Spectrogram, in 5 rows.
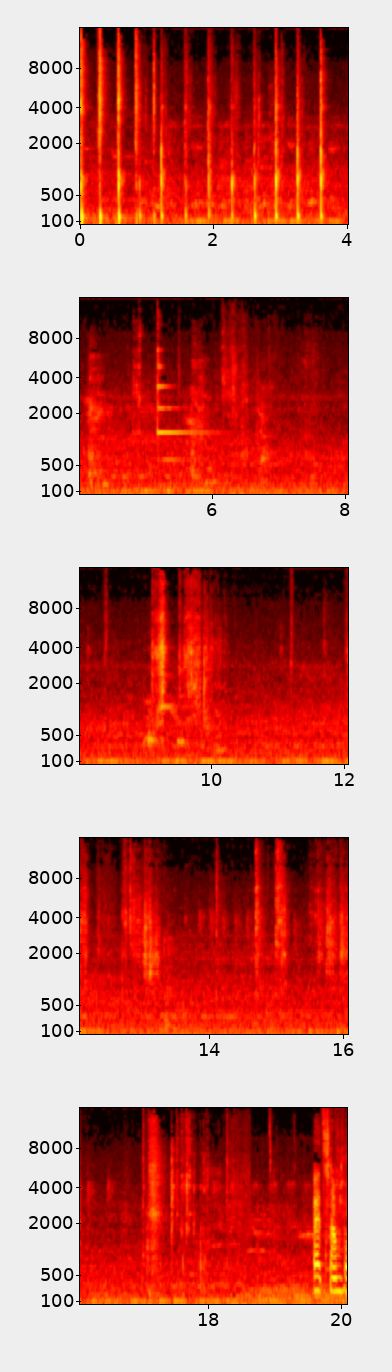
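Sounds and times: pestle rasping scrapes: 14.7s - 16.2s.

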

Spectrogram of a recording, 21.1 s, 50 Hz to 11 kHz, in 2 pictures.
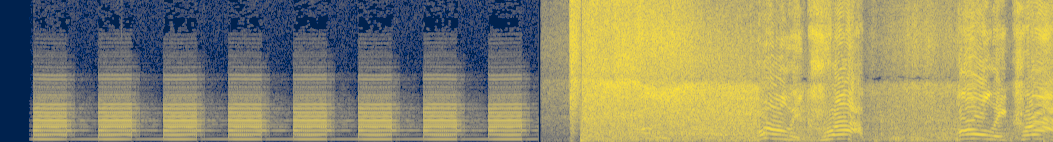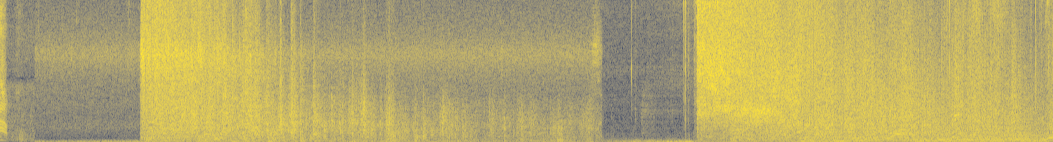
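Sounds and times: thunder rumbling: 5.8s - 9.6s, 10.7s - 21.0s.

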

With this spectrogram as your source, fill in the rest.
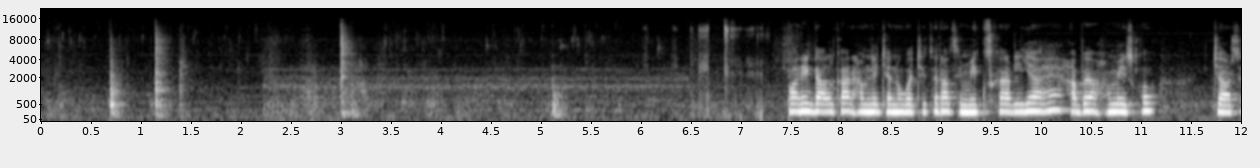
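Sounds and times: liquid sloshing: 1.8s - 7.5s.

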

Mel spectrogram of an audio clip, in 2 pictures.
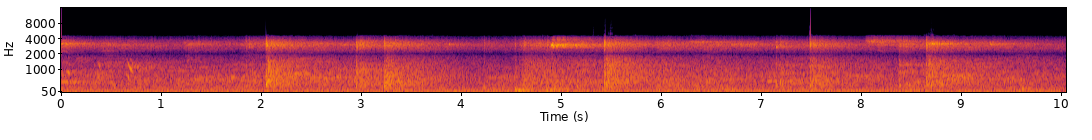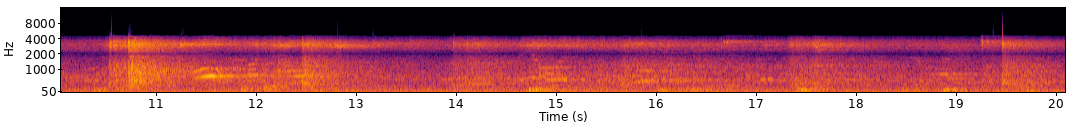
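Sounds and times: racquets hitting ball: 1.9s - 9.8s, 10.4s - 12.9s, 17.3s - 18.0s, 18.9s - 20.0s
squash ball striking walls: 4.3s - 6.4s, 10.4s - 12.8s, 17.3s - 18.0s.

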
